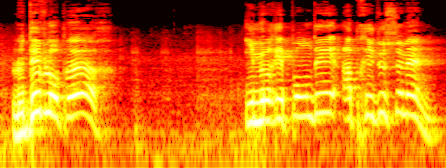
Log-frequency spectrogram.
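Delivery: énervé, criant presque. Real, not acted. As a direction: lift the voice in exasperation. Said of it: "si je crie". (énervé, en haussant la voix)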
